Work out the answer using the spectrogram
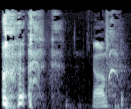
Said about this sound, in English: I need a mute button for this. Coughing.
